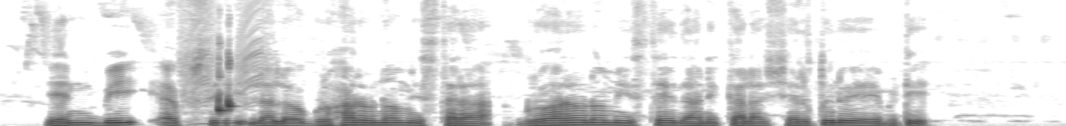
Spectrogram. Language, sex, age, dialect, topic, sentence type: Telugu, male, 31-35, Telangana, banking, question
